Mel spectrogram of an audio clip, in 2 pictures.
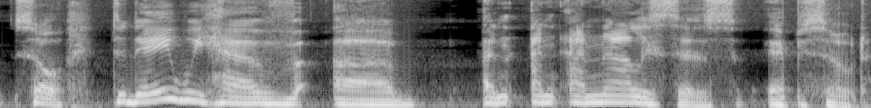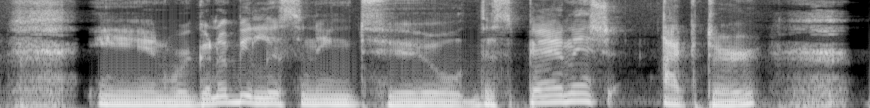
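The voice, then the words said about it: Congested, slightly strange-sounding voice. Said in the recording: “my nose gets a little congested, and you know, I have a little bit of difficulty breathing... my voice sounds a little bit strange”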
